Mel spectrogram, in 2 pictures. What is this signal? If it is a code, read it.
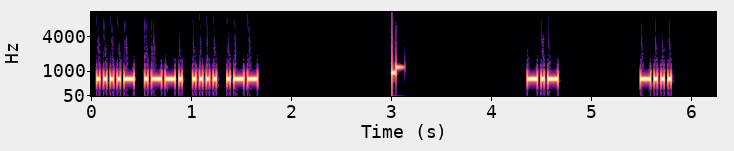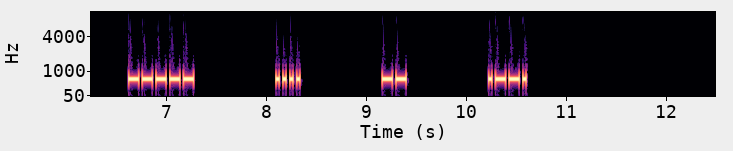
Morse code, heard as a keyed tone, about 36 wpm, spaced as for 13 wpm, 700 Hz. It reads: 4PHW KB0HMP
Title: USA Call Signs - 6 Characters - 8x Character Spacing - 35wpm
